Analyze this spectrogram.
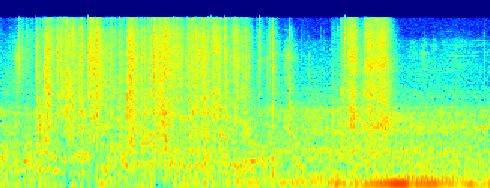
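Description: Foil wrappers crinkle and tear.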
